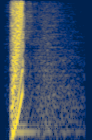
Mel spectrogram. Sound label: scratch button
